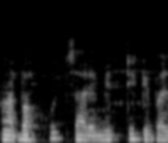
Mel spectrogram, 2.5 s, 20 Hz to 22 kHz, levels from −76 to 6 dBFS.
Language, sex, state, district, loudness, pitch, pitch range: Hindi, male, Bihar, Jamui, -24 LUFS, 125 Hz, 120-130 Hz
